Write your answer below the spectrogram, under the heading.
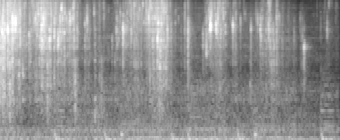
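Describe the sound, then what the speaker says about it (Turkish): Butter melts in a hot pan for İskender sauce, giving a hissy, crackling sizzle that swells and fades in uneven bursts, close up and moderately loud, with no one speaking. "Kızgın tavaya tereyağı ama dikkat edin yağ yakmayalım"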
